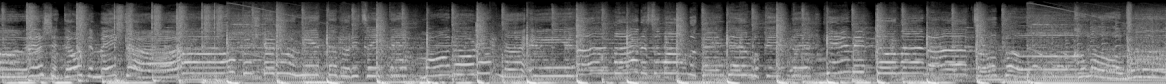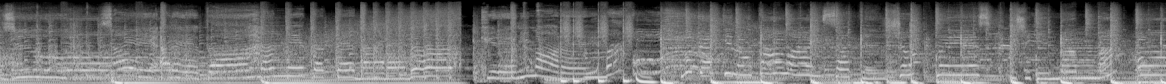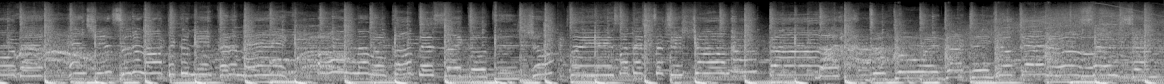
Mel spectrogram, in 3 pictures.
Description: Жанр: Поп музыка
J-Pop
